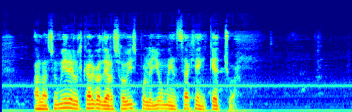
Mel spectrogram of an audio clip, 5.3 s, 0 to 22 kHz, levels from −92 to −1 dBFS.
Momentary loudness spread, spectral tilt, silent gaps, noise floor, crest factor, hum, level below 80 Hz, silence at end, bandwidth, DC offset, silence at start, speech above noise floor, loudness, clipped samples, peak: 7 LU; -6 dB/octave; none; -52 dBFS; 18 dB; 60 Hz at -45 dBFS; -46 dBFS; 1.6 s; 11 kHz; under 0.1%; 0.1 s; 30 dB; -23 LUFS; under 0.1%; -6 dBFS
